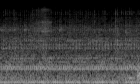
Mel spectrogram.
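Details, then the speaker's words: Refrigerator being evacuated with a vacuum pump before gas charging, after about 10 minutes of vacuum: even, unbroken motor hum with a steady mid tone and no surging; vacuum is complete and the pump is running normally. "तो vacuum फ़िलहाल हमने यहाँ पे 10 minute ही किया हुआ है, क्योंकि vacuum ये बता रहा है कि हो चुका है"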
